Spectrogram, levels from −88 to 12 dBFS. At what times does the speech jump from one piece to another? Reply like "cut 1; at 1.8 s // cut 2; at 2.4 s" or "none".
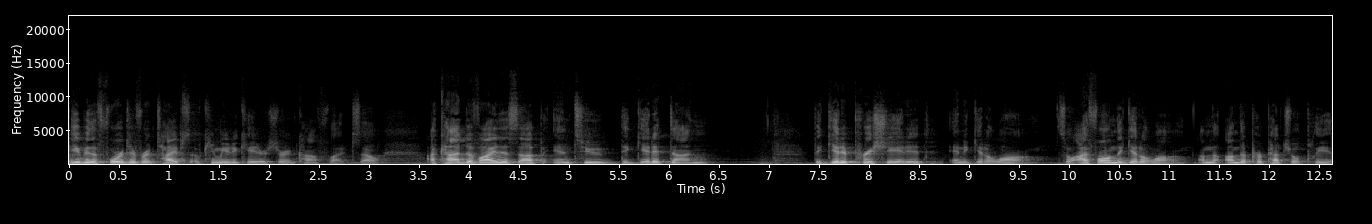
cut 1; at 8.7 s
